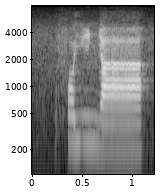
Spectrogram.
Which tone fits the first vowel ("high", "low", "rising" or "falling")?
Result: high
